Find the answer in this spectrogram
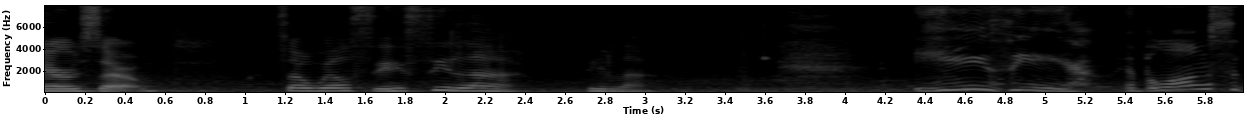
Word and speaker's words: Thiel: After being away for 1 week, I forgot how to pronounce Thiel's name. So, and I know it's not Thiel.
